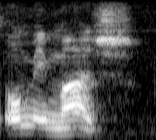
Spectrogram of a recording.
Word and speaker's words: Ohm Image: It's Ohm Image. Image. With a French touch.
